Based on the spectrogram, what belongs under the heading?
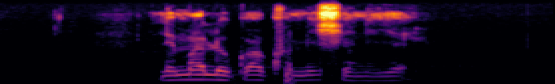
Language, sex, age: Northern Sotho, male, 23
